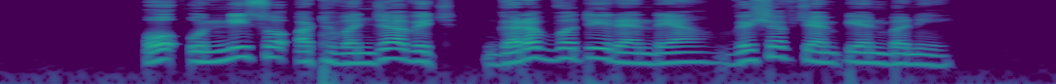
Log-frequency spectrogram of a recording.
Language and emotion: Punjabi, neutral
